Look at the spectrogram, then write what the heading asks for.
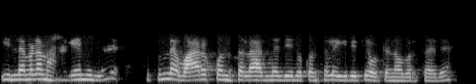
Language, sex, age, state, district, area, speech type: Kannada, female, 45-60, Karnataka, Mandya, rural, conversation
